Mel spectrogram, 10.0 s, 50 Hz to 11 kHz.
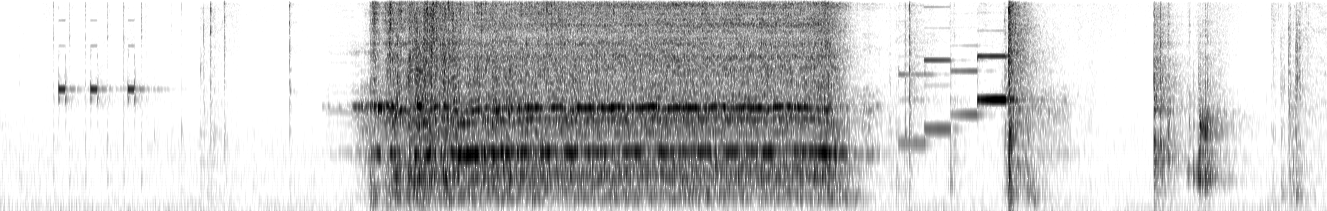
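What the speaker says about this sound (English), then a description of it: "we're just going to chop these for 3 seconds on speed 6" A Thermomix chops breadcrumbs, onion, garlic and herbs on speed 6: a loud, whirring motor burst lasts a few seconds, framed by quiet clicks, knocks and electronic beeps before and after.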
